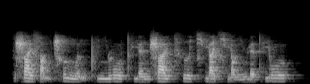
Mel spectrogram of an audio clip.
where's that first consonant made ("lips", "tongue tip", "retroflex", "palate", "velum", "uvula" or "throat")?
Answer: retroflex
